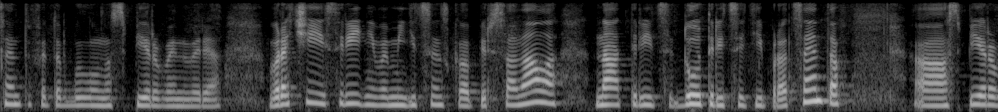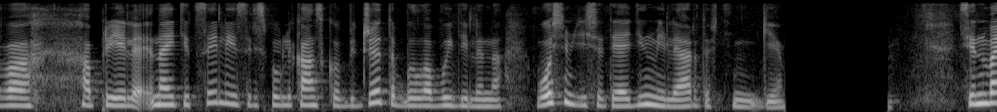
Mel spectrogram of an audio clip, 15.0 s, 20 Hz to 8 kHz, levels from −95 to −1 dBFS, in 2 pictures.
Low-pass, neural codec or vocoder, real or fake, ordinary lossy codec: 7.2 kHz; none; real; none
